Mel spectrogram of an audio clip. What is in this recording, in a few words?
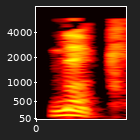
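"nick", American English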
